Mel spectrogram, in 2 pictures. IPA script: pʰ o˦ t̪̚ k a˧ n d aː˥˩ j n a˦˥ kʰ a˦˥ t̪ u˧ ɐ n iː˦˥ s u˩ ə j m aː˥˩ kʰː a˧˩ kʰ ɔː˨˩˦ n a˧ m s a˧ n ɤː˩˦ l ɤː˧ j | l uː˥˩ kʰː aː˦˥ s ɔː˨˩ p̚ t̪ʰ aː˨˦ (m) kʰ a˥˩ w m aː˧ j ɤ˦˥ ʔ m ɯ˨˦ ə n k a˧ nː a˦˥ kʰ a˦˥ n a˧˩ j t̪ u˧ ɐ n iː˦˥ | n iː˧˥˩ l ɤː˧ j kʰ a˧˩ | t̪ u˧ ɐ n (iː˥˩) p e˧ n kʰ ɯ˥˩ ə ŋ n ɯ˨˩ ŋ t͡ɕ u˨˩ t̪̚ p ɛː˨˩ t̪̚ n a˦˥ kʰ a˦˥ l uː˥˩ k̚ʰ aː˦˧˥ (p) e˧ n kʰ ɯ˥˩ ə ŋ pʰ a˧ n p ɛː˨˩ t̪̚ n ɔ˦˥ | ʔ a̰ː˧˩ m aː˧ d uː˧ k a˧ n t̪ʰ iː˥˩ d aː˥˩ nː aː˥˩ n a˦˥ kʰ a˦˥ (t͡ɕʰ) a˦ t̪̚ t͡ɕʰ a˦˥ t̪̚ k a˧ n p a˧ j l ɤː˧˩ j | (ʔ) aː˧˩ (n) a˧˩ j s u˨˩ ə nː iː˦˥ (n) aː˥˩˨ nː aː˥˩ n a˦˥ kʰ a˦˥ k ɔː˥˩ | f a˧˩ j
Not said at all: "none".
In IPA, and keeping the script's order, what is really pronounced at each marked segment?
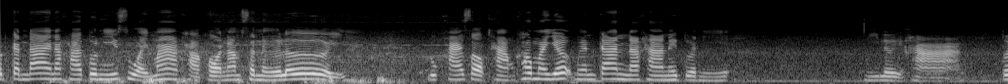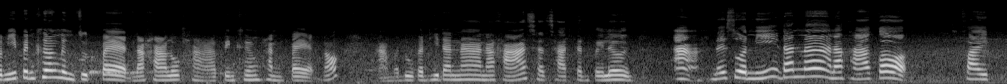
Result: m, iː˦˥, p, t͡ɕʰ, ʔ, n, d

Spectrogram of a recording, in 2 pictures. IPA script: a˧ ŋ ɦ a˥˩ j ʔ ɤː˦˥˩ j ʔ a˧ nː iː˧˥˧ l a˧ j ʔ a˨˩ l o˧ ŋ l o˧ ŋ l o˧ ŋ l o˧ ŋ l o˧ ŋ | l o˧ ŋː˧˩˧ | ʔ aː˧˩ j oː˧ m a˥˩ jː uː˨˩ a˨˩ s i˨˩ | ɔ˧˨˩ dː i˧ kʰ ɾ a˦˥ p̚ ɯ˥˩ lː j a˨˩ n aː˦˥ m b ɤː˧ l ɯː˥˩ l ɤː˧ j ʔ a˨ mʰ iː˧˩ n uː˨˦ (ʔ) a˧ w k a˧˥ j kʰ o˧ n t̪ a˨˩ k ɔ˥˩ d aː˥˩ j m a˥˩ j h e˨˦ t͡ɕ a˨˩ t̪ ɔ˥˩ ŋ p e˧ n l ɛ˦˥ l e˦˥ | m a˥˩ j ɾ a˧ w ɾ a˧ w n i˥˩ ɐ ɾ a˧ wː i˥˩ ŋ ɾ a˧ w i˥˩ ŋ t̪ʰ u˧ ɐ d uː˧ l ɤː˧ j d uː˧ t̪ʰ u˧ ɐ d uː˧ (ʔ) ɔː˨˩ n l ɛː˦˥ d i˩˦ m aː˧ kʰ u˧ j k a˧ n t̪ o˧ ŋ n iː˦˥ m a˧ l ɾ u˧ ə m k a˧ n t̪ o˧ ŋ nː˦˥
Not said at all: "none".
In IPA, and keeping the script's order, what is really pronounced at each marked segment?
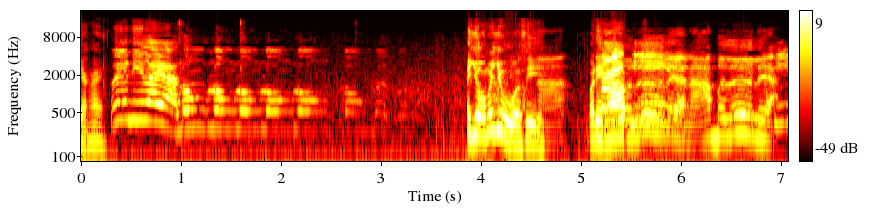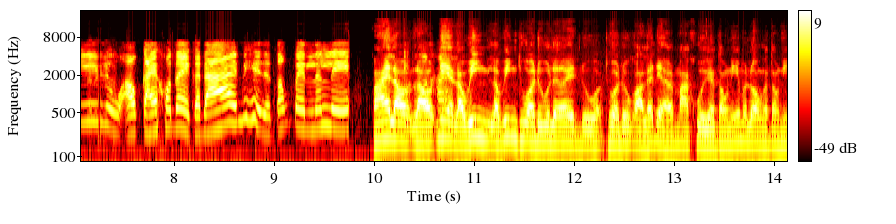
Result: ʔ, k

